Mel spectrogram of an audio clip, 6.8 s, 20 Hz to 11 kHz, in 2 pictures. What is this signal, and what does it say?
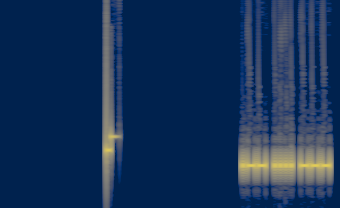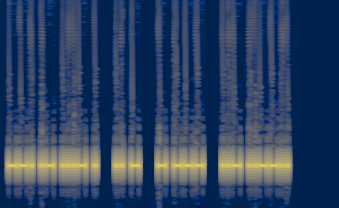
Morse code, heard as a keyed tone, about 42 wpm, 690 Hz. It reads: WHO GAVE IT TO U?
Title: Sentences from Top 500 Words and Abbreviations 45wpm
